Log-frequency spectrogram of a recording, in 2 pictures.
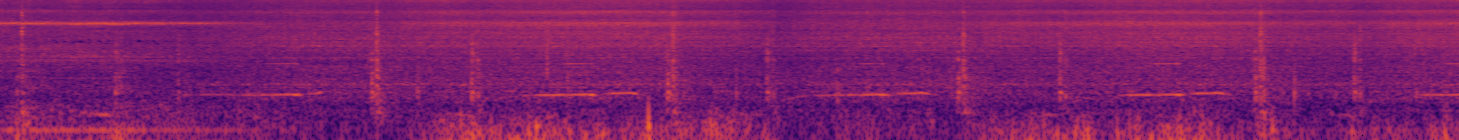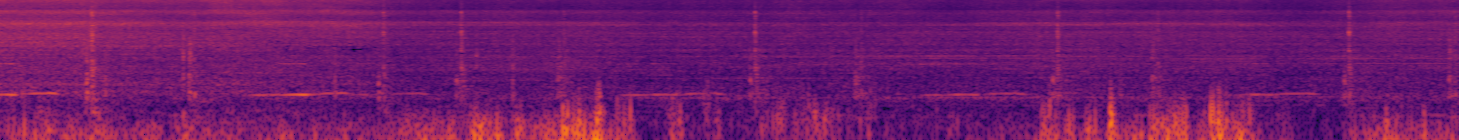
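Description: Soviet steam locomotive standing with steam hissing steadily. A short tone recurs about every three seconds, with occasional sharp clicks and some low rumbling in the second half.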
